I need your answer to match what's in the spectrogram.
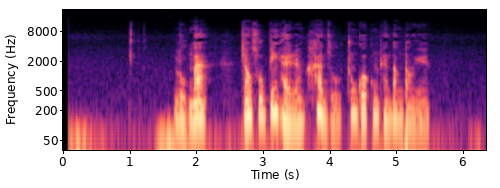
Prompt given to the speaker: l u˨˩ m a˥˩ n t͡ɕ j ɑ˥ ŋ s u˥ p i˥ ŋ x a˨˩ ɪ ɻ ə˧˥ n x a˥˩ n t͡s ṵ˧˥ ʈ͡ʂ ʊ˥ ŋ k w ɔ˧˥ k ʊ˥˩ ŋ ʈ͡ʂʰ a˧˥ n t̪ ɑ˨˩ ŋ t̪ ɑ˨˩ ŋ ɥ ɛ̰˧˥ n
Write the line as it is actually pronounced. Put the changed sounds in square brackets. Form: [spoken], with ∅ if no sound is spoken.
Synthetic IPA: l u˨˩ m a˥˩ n t͡ɕ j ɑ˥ ŋ s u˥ p i˥ ŋ x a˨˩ ɪ ɻ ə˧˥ n x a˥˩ n t͡s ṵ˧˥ ʈ͡ʂ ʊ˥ ŋ k w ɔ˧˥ k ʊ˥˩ ŋ ʈ͡ʂʰ a˧˥ n t̪ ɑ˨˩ ŋ t̪ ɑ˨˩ ŋ ɥ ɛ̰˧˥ n

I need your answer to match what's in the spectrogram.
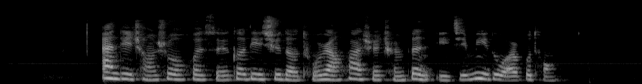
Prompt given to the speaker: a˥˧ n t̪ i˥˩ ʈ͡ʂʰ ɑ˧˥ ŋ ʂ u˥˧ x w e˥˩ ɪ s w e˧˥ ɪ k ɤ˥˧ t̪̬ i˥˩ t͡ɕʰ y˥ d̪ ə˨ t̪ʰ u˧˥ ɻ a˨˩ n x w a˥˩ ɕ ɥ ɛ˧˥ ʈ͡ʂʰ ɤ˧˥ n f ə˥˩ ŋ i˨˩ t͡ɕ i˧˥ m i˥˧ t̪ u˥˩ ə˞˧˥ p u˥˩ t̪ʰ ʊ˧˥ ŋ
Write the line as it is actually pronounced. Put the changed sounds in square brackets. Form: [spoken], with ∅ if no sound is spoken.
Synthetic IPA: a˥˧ n t̪ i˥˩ ʈ͡ʂʰ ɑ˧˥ ŋ ʂ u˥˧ x w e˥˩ ɪ s w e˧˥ ɪ k ɤ˥˧ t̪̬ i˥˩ t͡ɕʰ y˥ d̪ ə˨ t̪ʰ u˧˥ ɻ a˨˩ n x w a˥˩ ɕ ɥ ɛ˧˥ ʈ͡ʂʰ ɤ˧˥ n f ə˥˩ [n] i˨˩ t͡ɕ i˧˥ m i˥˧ t̪ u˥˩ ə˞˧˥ p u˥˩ t̪ʰ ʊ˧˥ ŋ

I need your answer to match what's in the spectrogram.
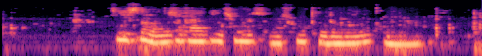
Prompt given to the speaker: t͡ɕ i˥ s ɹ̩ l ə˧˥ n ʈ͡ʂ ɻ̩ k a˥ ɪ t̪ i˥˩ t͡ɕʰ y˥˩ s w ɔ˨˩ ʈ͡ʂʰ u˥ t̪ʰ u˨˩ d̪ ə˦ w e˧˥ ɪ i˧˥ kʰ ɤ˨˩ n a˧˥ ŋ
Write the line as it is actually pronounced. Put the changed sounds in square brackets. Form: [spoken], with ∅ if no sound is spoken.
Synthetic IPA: t͡ɕ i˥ s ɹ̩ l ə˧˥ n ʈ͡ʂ ɻ̩ k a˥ ɪ t̪ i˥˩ t͡ɕʰ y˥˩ s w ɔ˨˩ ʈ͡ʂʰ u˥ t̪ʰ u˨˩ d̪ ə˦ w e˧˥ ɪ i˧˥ kʰ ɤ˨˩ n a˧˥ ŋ

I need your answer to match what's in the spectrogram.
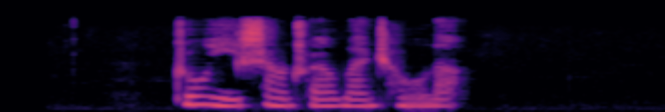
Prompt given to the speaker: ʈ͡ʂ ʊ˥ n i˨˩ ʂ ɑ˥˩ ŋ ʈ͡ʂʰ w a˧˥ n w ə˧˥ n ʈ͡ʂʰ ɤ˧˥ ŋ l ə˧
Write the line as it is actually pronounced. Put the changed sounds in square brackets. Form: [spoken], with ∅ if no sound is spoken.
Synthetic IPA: ʈ͡ʂ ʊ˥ [ŋ] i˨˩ ʂ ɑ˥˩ ŋ ʈ͡ʂʰ w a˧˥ n w [a˧˥] n ʈ͡ʂʰ ɤ˧˥ ŋ l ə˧

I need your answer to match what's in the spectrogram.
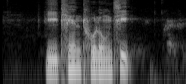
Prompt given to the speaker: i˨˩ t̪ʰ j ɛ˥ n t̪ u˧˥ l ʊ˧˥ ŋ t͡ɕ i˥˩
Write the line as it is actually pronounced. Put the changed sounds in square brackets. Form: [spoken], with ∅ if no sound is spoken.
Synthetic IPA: i˨˩ t̪ʰ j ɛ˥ n [t̪ʰ] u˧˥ l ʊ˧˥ ŋ t͡ɕ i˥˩

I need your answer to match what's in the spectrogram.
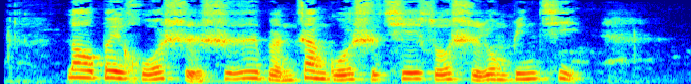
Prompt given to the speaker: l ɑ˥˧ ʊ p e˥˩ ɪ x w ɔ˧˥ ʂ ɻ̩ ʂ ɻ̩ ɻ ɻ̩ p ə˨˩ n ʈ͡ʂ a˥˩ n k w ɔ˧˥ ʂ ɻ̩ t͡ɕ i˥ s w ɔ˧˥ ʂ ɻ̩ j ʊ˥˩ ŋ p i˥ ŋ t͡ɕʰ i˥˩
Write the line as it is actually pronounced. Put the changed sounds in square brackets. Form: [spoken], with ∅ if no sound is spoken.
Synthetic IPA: l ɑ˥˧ ʊ p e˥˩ ɪ x w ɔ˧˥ ʂ ɻ̩ ʂ ɻ̩ ɻ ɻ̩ p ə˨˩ n ʈ͡ʂ a˥˩ n k w ɔ˧˥ ʂ ɻ̩ [t͡ɕʰ] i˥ s w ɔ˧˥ ʂ ɻ̩ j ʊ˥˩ ŋ p i˥ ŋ t͡ɕʰ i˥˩

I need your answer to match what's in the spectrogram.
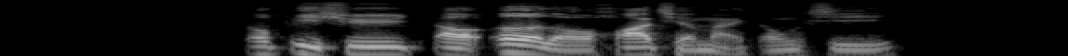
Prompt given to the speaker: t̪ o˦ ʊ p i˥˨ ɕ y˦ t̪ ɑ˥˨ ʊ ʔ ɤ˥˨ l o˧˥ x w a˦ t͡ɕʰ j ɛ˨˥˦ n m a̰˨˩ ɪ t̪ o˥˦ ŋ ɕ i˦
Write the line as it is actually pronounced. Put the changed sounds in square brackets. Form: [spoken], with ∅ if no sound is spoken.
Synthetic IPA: t̪ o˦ ʊ p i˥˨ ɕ y˦ t̪ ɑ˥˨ ʊ ʔ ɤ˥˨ l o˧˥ x w a˦ t͡ɕʰ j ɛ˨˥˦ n m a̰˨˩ ɪ t̪ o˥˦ ŋ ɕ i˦

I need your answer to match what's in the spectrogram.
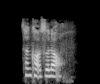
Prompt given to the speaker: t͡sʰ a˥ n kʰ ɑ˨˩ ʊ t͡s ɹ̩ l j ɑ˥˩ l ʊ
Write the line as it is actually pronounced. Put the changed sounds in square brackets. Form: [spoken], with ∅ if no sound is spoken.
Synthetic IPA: t͡sʰ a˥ n kʰ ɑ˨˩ ʊ t͡s ɹ̩ l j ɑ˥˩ [∅] ʊ

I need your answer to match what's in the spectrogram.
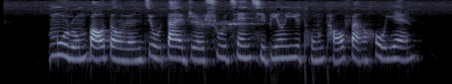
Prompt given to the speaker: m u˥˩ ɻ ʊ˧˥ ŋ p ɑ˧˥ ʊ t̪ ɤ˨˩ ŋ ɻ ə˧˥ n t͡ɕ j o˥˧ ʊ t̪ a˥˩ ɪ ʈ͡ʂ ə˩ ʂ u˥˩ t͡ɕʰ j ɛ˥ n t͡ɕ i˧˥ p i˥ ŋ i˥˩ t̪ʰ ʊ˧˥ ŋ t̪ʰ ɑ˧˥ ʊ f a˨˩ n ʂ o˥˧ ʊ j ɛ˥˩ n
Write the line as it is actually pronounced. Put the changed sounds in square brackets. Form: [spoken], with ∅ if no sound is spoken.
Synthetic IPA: m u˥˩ ɻ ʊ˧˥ ŋ p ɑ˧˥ ʊ t̪ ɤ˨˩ ŋ ɻ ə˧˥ n t͡ɕ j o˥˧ ʊ t̪ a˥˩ ɪ ʈ͡ʂ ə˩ ʂ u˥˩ t͡ɕʰ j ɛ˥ n [t͡ɕʰ] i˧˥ p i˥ ŋ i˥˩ t̪ʰ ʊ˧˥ ŋ t̪ʰ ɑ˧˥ ʊ f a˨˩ n [x] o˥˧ ʊ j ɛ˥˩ n

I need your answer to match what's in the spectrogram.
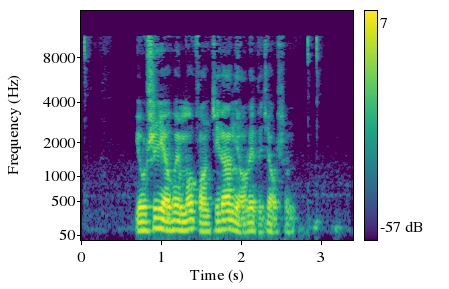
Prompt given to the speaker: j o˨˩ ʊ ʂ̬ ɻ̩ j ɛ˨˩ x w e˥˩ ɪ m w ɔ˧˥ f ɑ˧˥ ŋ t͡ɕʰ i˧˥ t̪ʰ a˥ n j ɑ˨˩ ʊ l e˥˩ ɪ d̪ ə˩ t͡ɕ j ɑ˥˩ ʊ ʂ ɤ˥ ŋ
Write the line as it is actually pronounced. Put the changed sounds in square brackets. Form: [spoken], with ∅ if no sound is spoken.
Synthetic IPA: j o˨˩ ʊ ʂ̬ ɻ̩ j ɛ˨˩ x w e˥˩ ɪ m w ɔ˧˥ f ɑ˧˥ ŋ [t͡ɕ] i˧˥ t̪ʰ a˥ n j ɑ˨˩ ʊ l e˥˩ ɪ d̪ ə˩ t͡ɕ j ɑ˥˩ ʊ ʂ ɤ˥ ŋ

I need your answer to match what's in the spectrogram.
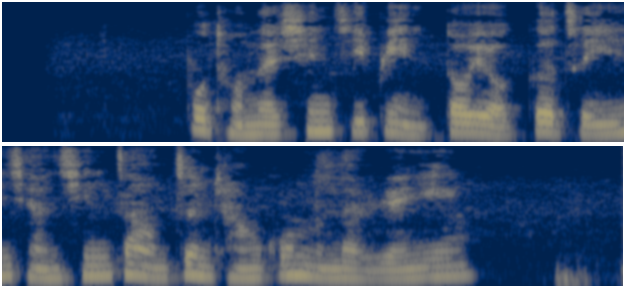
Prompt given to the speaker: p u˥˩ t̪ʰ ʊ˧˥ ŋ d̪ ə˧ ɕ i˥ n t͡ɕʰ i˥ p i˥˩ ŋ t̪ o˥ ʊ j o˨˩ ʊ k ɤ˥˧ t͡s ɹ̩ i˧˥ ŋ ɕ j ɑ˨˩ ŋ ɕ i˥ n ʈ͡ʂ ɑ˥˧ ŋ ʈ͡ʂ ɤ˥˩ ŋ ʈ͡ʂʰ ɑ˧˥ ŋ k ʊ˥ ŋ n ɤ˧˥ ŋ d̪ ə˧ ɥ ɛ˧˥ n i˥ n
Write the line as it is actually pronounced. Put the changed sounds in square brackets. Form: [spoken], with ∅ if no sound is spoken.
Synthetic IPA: p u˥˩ t̪ʰ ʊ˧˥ ŋ d̪ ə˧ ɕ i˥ n [t͡ɕ] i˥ p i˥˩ ŋ t̪ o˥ ʊ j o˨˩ ʊ k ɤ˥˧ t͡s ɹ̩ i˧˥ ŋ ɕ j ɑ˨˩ ŋ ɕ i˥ n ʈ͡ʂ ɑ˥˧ ŋ ʈ͡ʂ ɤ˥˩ ŋ ʈ͡ʂʰ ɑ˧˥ ŋ k ʊ˥ ŋ n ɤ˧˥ ŋ d̪ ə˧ ɥ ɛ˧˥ n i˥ n

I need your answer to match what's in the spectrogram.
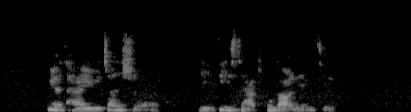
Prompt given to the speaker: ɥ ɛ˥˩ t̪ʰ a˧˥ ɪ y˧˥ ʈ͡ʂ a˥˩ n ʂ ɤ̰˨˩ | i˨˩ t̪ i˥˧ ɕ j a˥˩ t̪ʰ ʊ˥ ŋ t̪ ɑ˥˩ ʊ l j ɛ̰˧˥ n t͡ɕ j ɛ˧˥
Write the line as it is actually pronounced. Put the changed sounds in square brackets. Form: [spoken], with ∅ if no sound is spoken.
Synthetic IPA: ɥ ɛ˥˩ t̪ʰ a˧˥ ɪ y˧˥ ʈ͡ʂ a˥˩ n ʂ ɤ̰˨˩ | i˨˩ t̪ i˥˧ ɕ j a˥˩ t̪ʰ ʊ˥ ŋ t̪ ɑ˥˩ ʊ l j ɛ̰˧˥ n t͡ɕ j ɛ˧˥

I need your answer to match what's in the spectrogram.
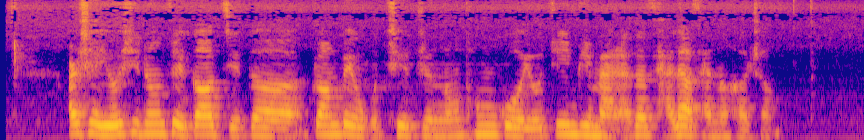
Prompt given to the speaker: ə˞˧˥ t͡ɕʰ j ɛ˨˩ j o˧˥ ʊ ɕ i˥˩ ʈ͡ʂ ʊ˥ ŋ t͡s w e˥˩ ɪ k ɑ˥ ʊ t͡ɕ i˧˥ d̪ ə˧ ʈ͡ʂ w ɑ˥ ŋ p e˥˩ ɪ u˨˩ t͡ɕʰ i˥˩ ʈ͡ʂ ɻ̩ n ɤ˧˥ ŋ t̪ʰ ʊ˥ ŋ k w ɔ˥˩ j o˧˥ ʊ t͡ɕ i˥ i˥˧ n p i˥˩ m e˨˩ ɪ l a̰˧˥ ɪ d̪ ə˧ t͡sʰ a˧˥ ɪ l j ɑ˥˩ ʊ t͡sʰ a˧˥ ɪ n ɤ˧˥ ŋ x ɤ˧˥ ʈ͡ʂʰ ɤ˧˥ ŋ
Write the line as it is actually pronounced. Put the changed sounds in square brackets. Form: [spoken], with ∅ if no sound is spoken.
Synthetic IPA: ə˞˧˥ t͡ɕʰ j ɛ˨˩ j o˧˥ ʊ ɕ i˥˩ ʈ͡ʂ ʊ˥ ŋ t͡s w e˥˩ ɪ k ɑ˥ ʊ t͡ɕ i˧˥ d̪ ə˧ ʈ͡ʂ w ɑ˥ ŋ p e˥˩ ɪ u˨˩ t͡ɕʰ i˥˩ ʈ͡ʂ ɻ̩ n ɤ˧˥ ŋ t̪ʰ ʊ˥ ŋ k w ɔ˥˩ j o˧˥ ʊ t͡ɕ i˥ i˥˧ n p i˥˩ m [a˨˩] ɪ l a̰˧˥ ɪ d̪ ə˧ t͡sʰ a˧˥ ɪ l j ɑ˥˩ ʊ t͡sʰ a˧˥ ɪ n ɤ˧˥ ŋ x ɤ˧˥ ʈ͡ʂʰ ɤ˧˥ ŋ

